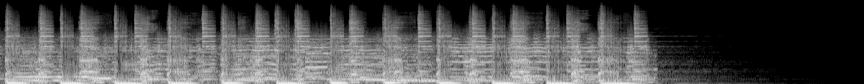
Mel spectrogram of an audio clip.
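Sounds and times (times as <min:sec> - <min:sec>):
super slowed funk music: 0:00.0 - 0:06.8.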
